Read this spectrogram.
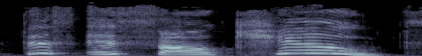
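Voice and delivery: overexcited squeal she then reins in; a little too excited, high and drawn out. Real, not acted. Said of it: "Let me tone it down 'cause I know I'd be getting too excited".

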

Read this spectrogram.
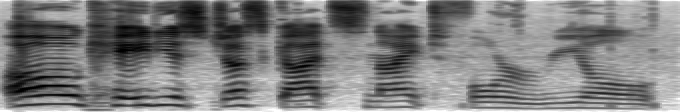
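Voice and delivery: loud, slow, excited exclaim. Real, not acted. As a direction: shout it out slowly, amazed. Excited reaction to a snipe.

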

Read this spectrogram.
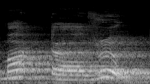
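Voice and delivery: मटर stretched out very slowly; slow teacher blend of मटर. Shown as a demonstration. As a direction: draw out मटर sound by sound. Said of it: "बिल्कुल धीरे से".

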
